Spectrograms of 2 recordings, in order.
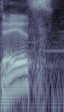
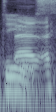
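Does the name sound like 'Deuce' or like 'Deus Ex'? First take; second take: Deus Ex; Deuce. First: It is said like the Deus in Deus Ex. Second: It is said like deuce, the word for two. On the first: The speaker calls it wrong. "I think that's how you pronounce it, Deus. Like Deus Ex" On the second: The speaker calls it right. "Deuce. Okay. So, like, number two"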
